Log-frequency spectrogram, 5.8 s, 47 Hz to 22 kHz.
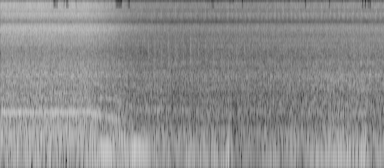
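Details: Newly rebuilt Nissan Navara EP31 VG30 V6, warming up, timing not yet set (distributor fitted to old witness marks): faint, fairly even light tap after a rev drops back to idle; owner worried, cause unknown.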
